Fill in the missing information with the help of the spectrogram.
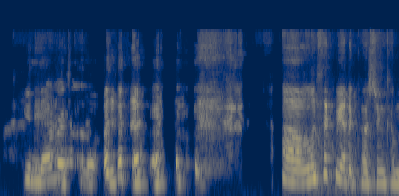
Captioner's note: laugh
